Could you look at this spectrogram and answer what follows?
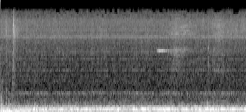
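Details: A.O. Smith gas water heater with spark ignition and pilot that keeps going out: after relighting, a low steady roar with no popping or sputter as the main burner fires normally.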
